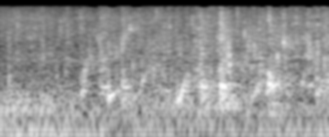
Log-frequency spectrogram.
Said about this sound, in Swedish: nu häller jag av pastan och då var det viktigt att jag tar vara på en del av pastavattnet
